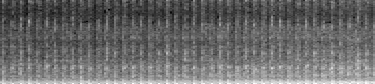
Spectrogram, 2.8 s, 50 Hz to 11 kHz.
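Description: An Onan 3.0 DJA diesel generator runs with no muffler fitted, a loud, rapid, evenly pulsing exhaust chug that stays close and steady throughout, gradually swelling slightly in intensity.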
